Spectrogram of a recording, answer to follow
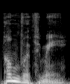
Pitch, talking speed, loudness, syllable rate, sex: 95 Hz, 255 wpm, -16 LUFS, 4.5 syllables/s, male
